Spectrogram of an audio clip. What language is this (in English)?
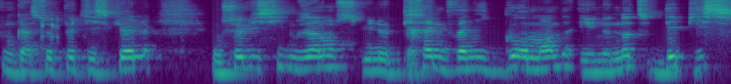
French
